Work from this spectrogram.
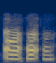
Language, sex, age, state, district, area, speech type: Malayalam, female, 18-30, Kerala, Palakkad, rural, conversation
